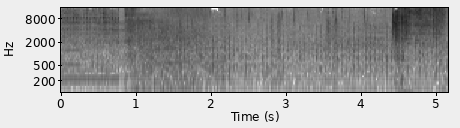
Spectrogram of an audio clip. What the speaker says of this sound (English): It's like we even got a helicopter after us.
